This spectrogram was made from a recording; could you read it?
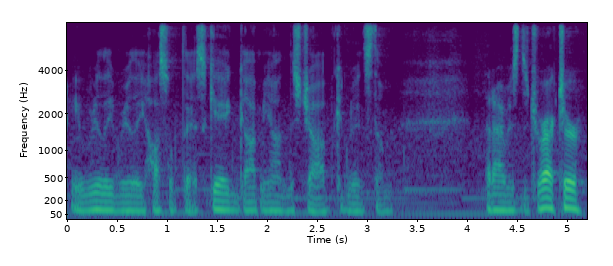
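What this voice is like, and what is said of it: Slightly raspy voice. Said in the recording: “my voice is a little raspy, ... it's because I spent all day sort of yelling out commands”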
